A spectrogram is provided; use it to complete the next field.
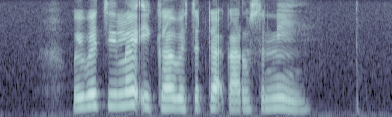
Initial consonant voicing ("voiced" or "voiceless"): voiced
